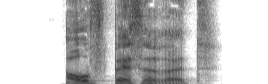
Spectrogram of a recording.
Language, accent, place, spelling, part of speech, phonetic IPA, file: German, Germany, Berlin, aufbesseret, verb, [ˈaʊ̯fˌbɛsəʁət], De-aufbesseret.ogg
- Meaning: second-person plural dependent subjunctive I of aufbessern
